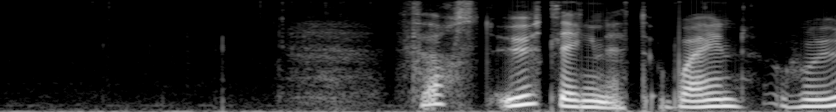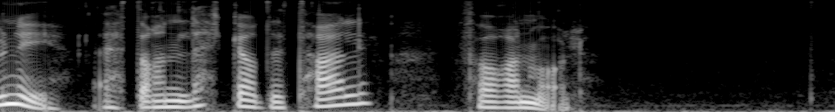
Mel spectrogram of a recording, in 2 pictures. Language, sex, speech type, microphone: Norwegian, female, read, Sennheiser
